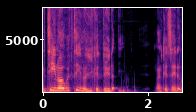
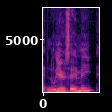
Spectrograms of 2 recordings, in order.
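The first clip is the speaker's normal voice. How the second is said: mimicking Lamelo Ball; 7 semitones higher, slower than usual. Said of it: "He's like".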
